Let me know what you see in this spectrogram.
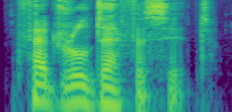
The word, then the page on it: federal deficit: British English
